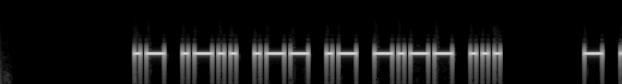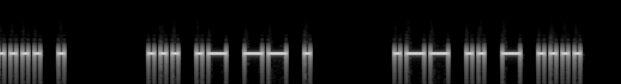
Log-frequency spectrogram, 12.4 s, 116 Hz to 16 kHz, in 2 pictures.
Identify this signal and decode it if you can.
Morse code, heard as a keyed tone, about 20 wpm, 700 Hz. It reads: ALWAYS THE SAME WITH
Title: 2x Word-Spacing - Sentences from Top 300 Words - 20wpm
